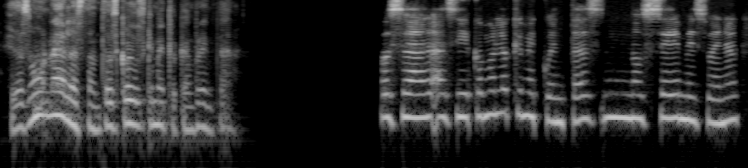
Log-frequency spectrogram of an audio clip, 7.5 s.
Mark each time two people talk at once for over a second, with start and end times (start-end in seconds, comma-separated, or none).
none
